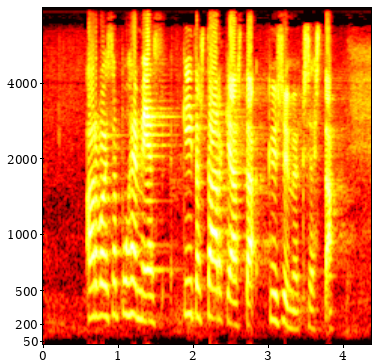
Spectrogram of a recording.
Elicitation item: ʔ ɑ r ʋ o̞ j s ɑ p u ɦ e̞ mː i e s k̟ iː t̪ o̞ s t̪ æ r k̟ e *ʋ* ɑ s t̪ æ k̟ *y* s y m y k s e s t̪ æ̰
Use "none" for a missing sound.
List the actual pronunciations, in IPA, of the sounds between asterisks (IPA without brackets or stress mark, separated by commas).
none, y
